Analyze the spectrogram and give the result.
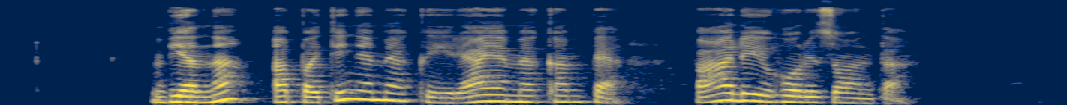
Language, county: Lithuanian, Klaipėda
